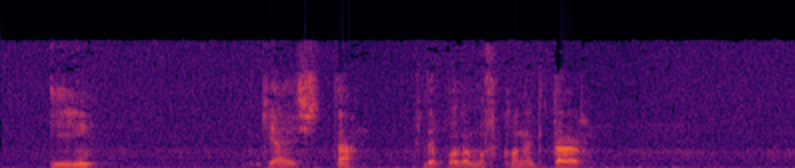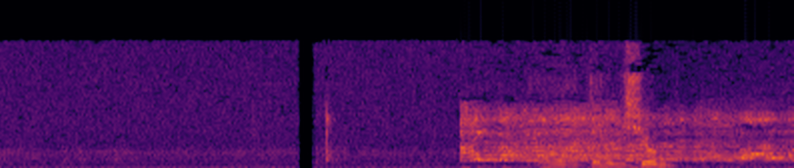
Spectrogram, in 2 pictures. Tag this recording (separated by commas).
Television, Speech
